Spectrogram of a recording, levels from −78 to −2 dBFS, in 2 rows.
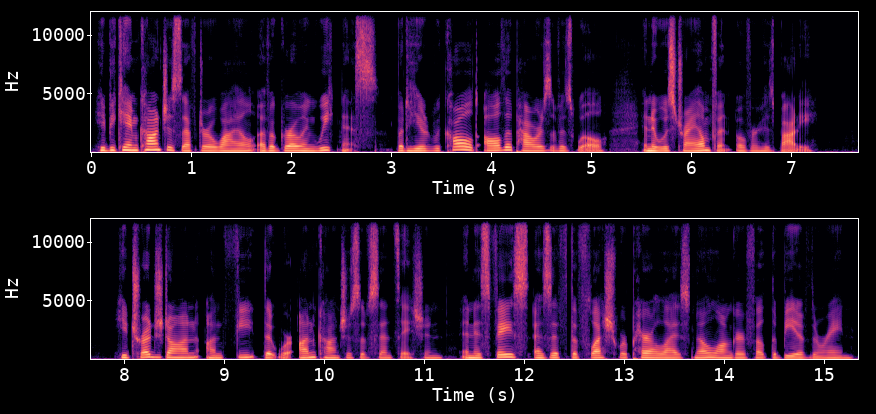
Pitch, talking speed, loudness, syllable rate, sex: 175 Hz, 210 wpm, -21 LUFS, 5.7 syllables/s, female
